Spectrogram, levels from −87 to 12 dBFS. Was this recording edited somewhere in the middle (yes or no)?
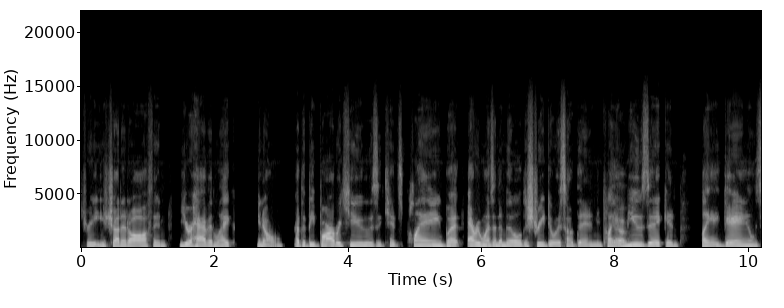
yes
